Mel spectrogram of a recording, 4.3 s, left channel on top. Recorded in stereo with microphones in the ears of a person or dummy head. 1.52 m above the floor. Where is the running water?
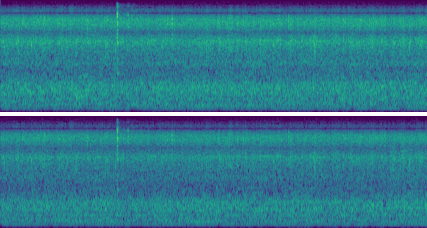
15° left (ahead or behind).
